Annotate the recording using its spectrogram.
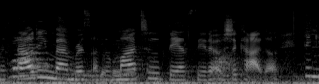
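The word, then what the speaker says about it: Muntu: That's the proper pronunciation. Yes, Montu, yes. For those who may know, it's Montu.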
